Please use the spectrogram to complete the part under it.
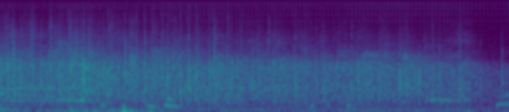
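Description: An audience at a university lecture on the Zora Neale Hurston series claps warmly for the lecturer, sustained close applause that fades slightly toward the end while a voice briefly speaks over it.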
